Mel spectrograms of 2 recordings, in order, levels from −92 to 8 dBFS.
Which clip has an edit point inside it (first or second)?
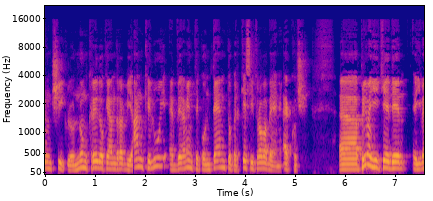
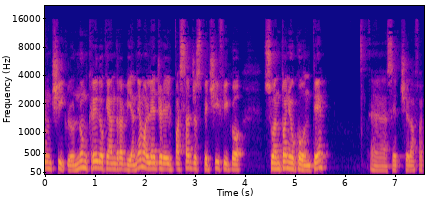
first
